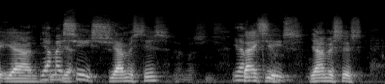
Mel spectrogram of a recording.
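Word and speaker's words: Yamachiche: Yamashish.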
